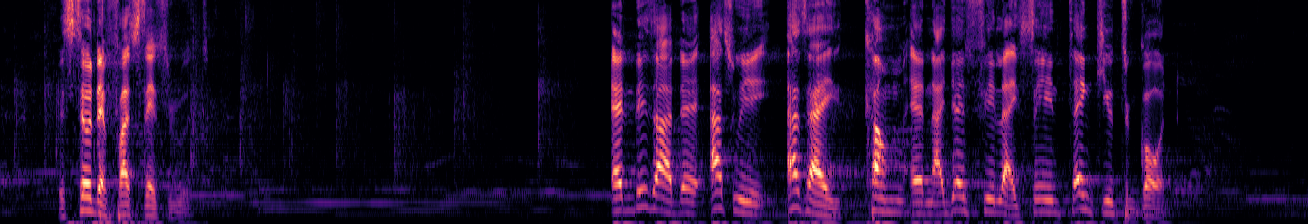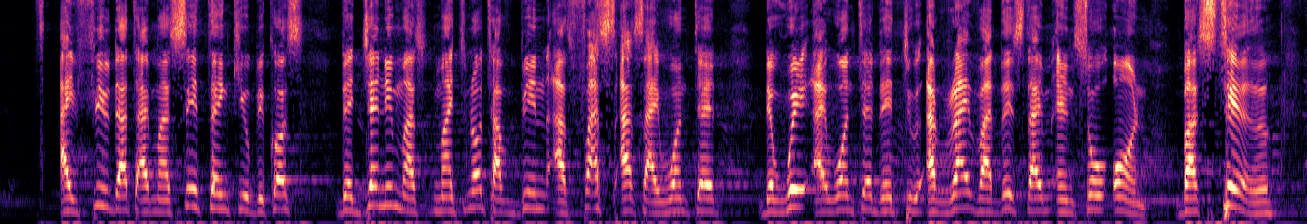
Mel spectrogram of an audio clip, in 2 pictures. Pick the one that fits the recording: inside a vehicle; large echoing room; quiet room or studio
large echoing room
